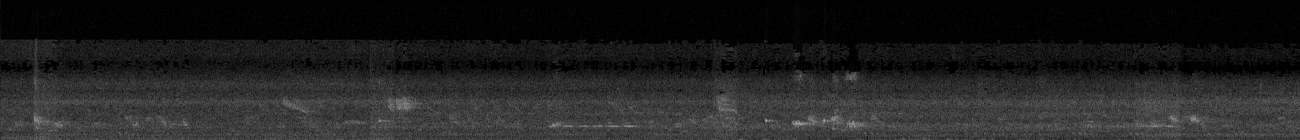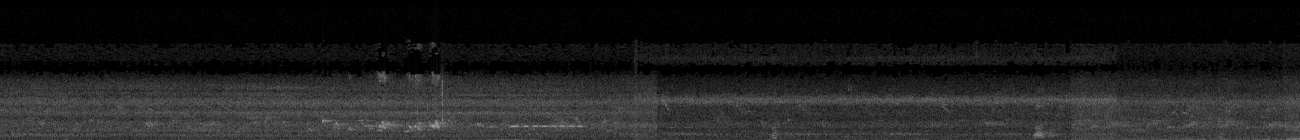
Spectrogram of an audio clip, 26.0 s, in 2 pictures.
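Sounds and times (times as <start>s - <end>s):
bird chirps: 0.0s - 8.9s
low background rumble: 0.0s - 13.8s.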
